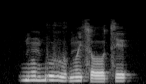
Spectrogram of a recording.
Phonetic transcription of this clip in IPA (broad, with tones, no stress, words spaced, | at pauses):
bũ˦bu˦ ɣu˨ɡʷĩ˦˨ soː˨t͡sɪ˦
